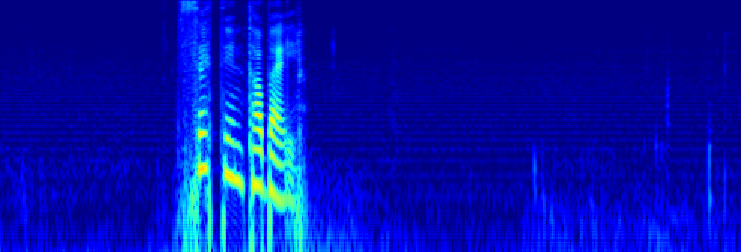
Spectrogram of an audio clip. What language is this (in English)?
Norwegian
